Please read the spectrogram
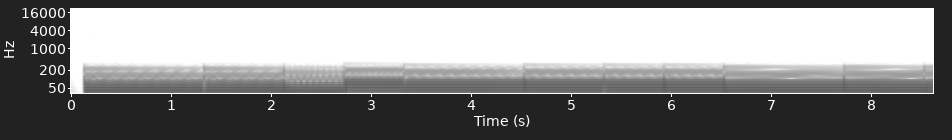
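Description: Soloed 808 sub-bass line from a trap beat: deep, long sustained notes that step to a new pitch every half second to second and a half.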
